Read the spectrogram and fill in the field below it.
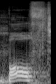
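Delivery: "Both" pronounced "bolth", with an L before the th; BOTH with an added L. Shown as a demonstration. Host defending his pronunciation to co-host, "Both" said as "bolth". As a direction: put an L into "Both". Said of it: "Both has an L in it".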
